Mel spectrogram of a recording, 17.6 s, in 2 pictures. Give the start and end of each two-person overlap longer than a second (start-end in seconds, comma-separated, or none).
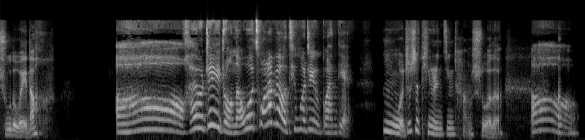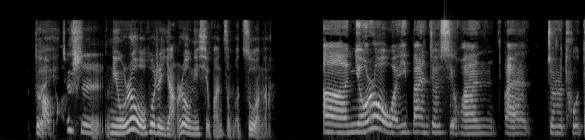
none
